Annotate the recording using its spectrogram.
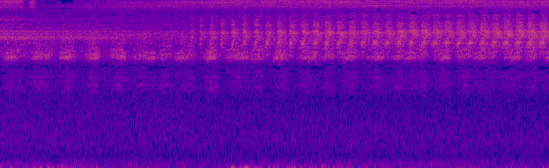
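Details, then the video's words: Cicadas in chorus: a dense, continuous high buzzing with a steady pulsing throb about four beats per second, plus a fainter lower buzzy layer beneath; soft low rumble in the background. "chant des cigales"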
